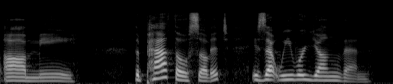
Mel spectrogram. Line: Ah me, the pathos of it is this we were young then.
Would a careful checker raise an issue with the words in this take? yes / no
yes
